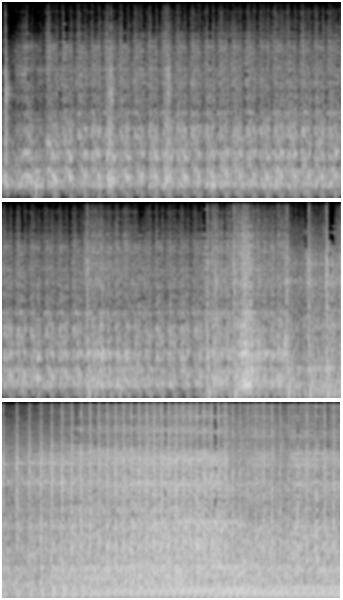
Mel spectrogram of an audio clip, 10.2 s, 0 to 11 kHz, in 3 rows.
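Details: 1966 VW Beetle not started in over 10 years: steady cranking, then lumpy uneven run building revs but never smoothing; misfire, like a dead cylinder.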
